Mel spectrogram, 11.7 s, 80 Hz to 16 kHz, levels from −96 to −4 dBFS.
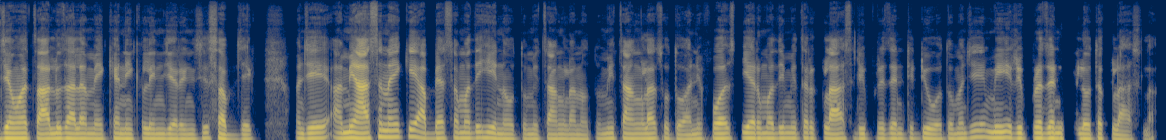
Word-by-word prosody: जेव्हा 135 0 +5
चालू 125 +2 +4
झालं 130 -1 +3
मेकॅनिकल 125 0 -1
इंजिनिअरिंगचे 125 +1 -1
सब्जेक्ट. 115 0 -1 0.4
म्हणजे 135 +2 +2
आम्ही 140 0 +3
असं 135 +5 +6
नाही 165 0 +3
की 180 - +1
अभ्यासामध्ये 140 +2 -1
हे 145 -2 +1
नव्हतो, 120 0 -3
मी 120 0 -3
चांगला 120 0 -3
नव्हतो, 115 +1 -7
मी 130 +2 -2
चांगलाच 125 0 0
होतो 125 -3 -5
आणि 120 +2 -2
फर्स्ट 130 -1 +2
इअरमध्ये 135 -1 +1
मी 135 0 -1
तर 140 -1 -1
क्लास 125 -1 +1
रिप्रेझेंटेटिव्ह 125 0 -3
होतो, 120 +1 -4
म्हणजे 145 +6 -2
मी 150 0 +2
रिप्रेझेंट 135 0 +2
केलं 125 0 -3
होतं 125 +1 -1
क्लासला 110 -4 -6
130 Hz, 175 wpm, -25 LUFS, 125-135 Hz, 0.4 s, असं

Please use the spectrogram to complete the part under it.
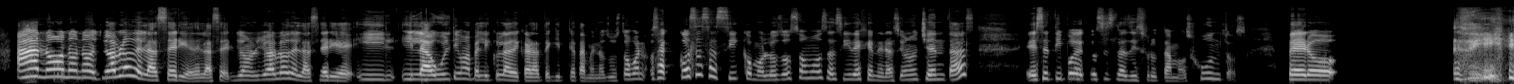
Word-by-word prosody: Ah, 350 +4 +13
no, 355 +1 +5
no, 335 -1 -1
no, 315 -1 0
yo 300 +3 0
hablo 395 +4 +4
de 310 - +2
la 200 -3 +2
serie, 205 -2 -1
de 155 - -10
la 150 -1 -3
se - - -8
yo 205 -1 -6
yo 230 +3 -5
hablo 270 +3 0
de 255 - -3
la 170 -3 -5
serie. 185 -3 -4
Y 230 -1 -6
y 235 +1 -3
la 220 -2 +6
última 250 +2 -7
película 210 0 -4
de 185 - -2
Karate 170 -1 -4
Kid 180 0 -19
que 185 - -15
también 155 -3 -9
nos 150 +3 -18
gustó. 175 +7 -10
Bueno, 260 0 -8
o - - -11
sea, 295 -1 +1
cosas 395 +6 -4
así 305 -6 -6
como 240 -7 -9
los 210 +2 -10
2 245 +4 -8
somos 300 0 -10
así 245 -2 -10
de 235 +1 -3
generación 205 -2 -9
80, 235 - -4 0.5
ese 430 - -2
tipo 260 +1 -5
de 240 -3 -2
cosas 240 +1 -11
las 215 -2 -8
disfrutamos 185 -5 -12
juntos. 270 -3 -16 0.4
Pero 225 +2 +4 1.2
Sí, 370 +3 +4
235 Hz, 205 wpm, -21 LUFS, 205-280 Hz, 1.2 s, Ah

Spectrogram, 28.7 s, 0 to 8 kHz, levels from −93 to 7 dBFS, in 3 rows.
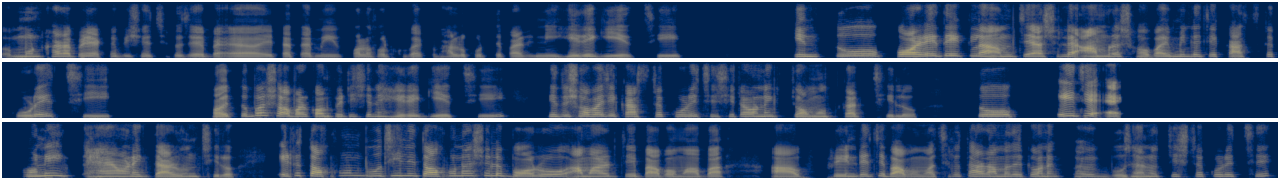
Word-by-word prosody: মন 230 +1 0
খারাপের 220 -3 +1
একটা 200 +3 -15
বিষয় 200 0 -12
ছিল 200 - -38
যে 185 - -3
ব্যা - - -9 0.4
এটাতে 175 +1 -11
আমি 175 0 -13 0.2
ফলাফল 185 0 -9
খুব 185 - -23
একটা 170 +1 -30
ভালো 175 0 -8
করতে 180 +1 -16
পারিনি। 165 +1 -8
হেরে 200 +3 +1
গিয়েছি। 170 0 -7 1.0
কিন্তু 260 +2 +1 0.4
পরে 255 +3 +9
দেখলাম 290 -9 +4 0.2
যে 235 - 0
আসলে 245 +4 -2 0.2
আমরা 215 +4 0
সবাই 205 +1 0
মিলে 245 +2 -1
যে 275 - -3
কাজটা 195 +5 -2 0.2
করেছি, 200 - -3 0.9
হয়তোবা 195 - +2
সবার 240 0 +5
কম্পিটিশন 235 +2 0
এ - - -4
হেরে 200 +1 -1
গিয়েছি। 165 -1 -8 0.5
কিন্তু 265 +1 0
সবাই 275 -1 +5
যে - - -1
কাজটা 245 +1 0
করেছে 280 -1 -1
সেটা 245 +1 -2
অনেক 270 +2 +2
চমৎকার 210 +1 -1 0.2
ছিল। 170 -4 -12 0.6
তো 280 - +2 0.6
এইযে 315 0 +4 0.2
এ - - +3 1.5
অনেক 330 +4 +7 0.2
হ্যাঁ 220 0 +3
অনেক 255 +1 +2
দারুণ 195 +1 +3
ছিল। 200 -4 -10 0.5
এটা 355 +6 -2
তখন 285 +6 +4
বুঝিনি 335 +3 +1
তখন 275 +4 +5
আসলে 335 0 -2
বড়ো 205 +3 +3 0.2
আমার 215 +1 +3
যে 220 - -4
বাবা-মা 185 +1 -1
বা 190 - +4 0.5
আ - - +4 0.3
ফ্রেন্ডের 220 +6 -2
যে - - 0
বাবা-মা 185 +1 0
ছিল 260 - -19
তারা 245 -2 +3
আমাদেরকে 240 +1 -3
অনেকভাবে 235 0 -6 0.2
বোঝানোর 200 +5 -2
চেষ্টা 255 +1 -8
করেছে। 260 +2 -5
225 Hz, 150 wpm, -25 LUFS, 195-265 Hz, 1.5 s, পরে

